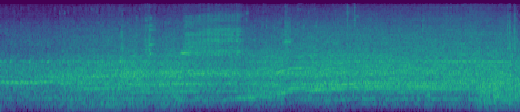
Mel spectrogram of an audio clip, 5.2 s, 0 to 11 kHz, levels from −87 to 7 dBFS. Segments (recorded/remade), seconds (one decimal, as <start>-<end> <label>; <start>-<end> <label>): 0.0-0.5 remade; 0.5-1.9 recorded; 1.9-4.0 remade; 4.0-5.2 recorded

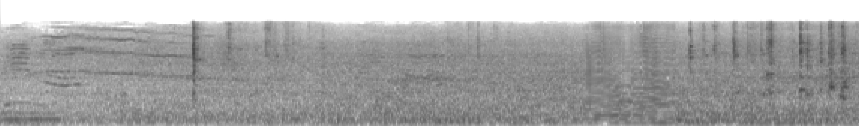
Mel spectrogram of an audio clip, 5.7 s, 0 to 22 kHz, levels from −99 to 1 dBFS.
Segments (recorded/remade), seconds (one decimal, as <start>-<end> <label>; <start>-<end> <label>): 0.0-3.9 recorded; 3.9-4.5 remade; 4.5-5.7 recorded

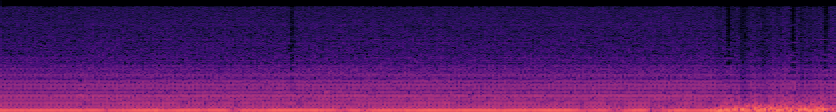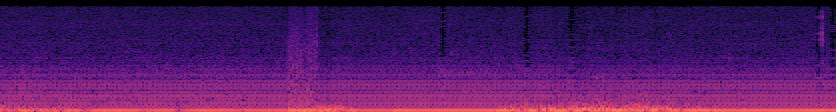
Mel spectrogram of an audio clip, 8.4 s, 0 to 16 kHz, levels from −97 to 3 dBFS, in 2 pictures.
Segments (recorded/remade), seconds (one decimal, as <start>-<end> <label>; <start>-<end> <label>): 0.0-0.4 recorded; 0.4-5.4 remade; 5.4-6.9 recorded; 6.9-7.9 remade; 7.9-8.4 recorded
